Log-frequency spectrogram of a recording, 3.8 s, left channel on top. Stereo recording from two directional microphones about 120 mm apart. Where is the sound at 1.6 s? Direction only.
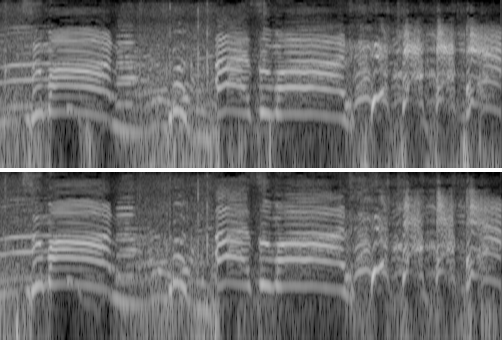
15° right (ahead or behind).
